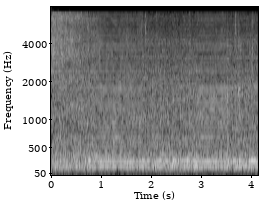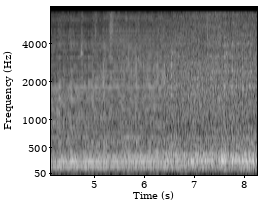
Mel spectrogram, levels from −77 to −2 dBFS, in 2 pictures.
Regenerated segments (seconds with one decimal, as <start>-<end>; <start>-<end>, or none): 0.9-1.8; 2.9-3.5; 4.1-6.4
